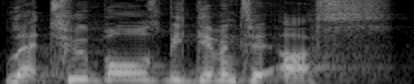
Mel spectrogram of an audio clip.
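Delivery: measured, emphatic public Bible reading; Scripture reading. A narrator's reading. Pastor reading Elijah's showdown to his church, emphatic Scripture reading. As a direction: read it out formally, phrase by phrase.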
